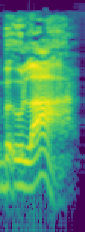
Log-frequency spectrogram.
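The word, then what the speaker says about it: Beulah: leaving the land of Bula uh bua in actually bua it's an interesting thing about Hebrew the emphasis so often on the Ultima the last uh syllable and it makes things sound extra cool um so they're leaving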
